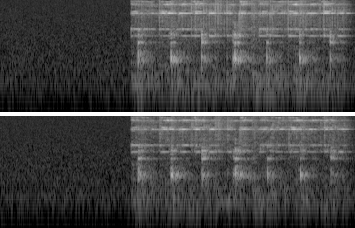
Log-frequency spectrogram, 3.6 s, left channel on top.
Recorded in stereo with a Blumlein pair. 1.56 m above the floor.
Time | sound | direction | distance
1.3 | keys jangling | 15° left | 2.5 m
